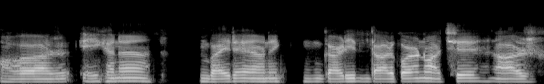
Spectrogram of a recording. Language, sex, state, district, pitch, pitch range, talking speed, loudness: Bengali, male, West Bengal, Jalpaiguri, 140 Hz, 130-145 Hz, 110 wpm, -15 LUFS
